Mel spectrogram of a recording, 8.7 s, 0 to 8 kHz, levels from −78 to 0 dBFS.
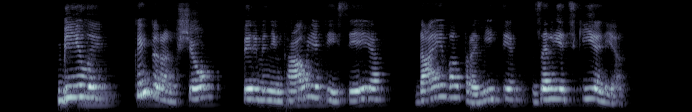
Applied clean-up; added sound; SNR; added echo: neural mask model DeepFilterNet 3.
